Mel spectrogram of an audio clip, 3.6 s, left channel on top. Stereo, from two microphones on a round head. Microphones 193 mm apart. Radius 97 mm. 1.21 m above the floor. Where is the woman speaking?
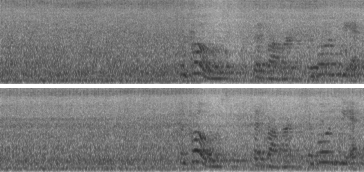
85° right, 6.5 m.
